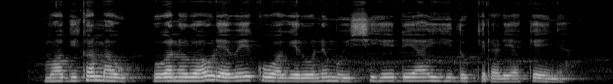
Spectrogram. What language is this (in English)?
Kikuyu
